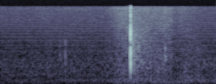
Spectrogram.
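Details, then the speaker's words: During a seated chiropractic adjustment of the chest and shoulder after a deep breath, a little popping crack is heard as the woman slowly moves her very tight shoulder. "good A little bit of popping just a little crack slowly move the shoulder yeah that one is super tight"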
